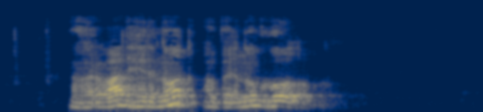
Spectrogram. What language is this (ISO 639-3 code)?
ukr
